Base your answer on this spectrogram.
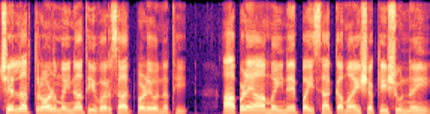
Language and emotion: Gujarati, sad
